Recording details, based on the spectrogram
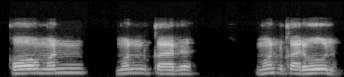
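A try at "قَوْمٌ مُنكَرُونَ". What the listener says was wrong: कौमुम मुनकरून, ये उसको साथ मिला के पढ़े ना, कौमुम मुनकरून।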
